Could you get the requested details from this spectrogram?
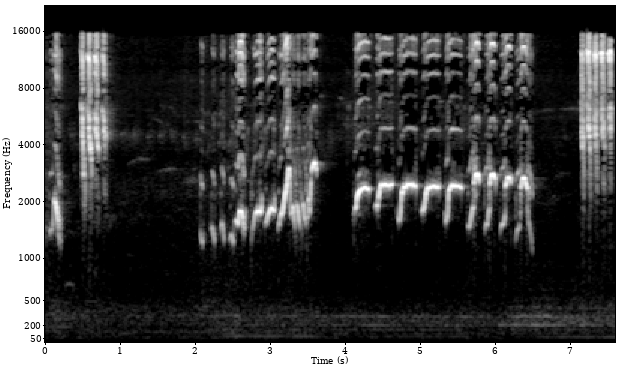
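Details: Oriental magpie-robin performing a roll song mixed with cililin and serindit imitations; high chip bursts, rising slurred whistles, then a rhythmic run of about ten hooked whistled notes, with another high burst at the end; low background hum.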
